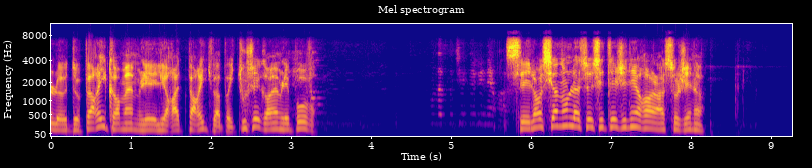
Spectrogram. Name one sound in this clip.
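A middle-aged man talks calmly and close into a headset microphone.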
